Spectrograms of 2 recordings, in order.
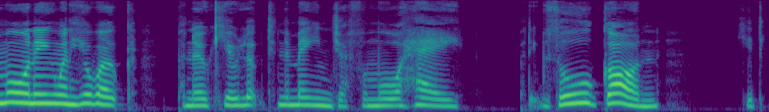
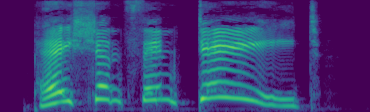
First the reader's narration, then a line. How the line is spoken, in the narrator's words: shouted his master just then, as he came into the stable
